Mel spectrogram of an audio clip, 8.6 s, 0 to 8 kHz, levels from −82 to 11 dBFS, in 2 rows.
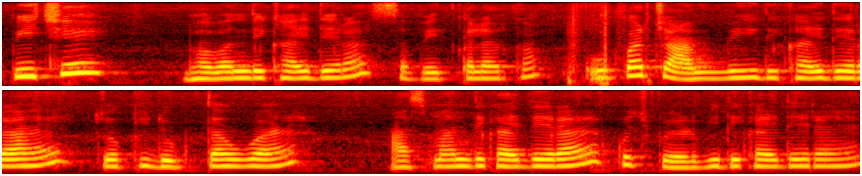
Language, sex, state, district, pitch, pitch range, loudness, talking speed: Hindi, female, Chhattisgarh, Kabirdham, 200 Hz, 190-215 Hz, -19 LUFS, 225 wpm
